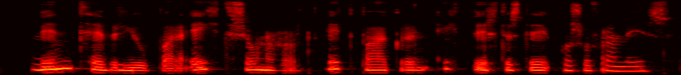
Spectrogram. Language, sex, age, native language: Icelandic, female, 30-39, Icelandic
